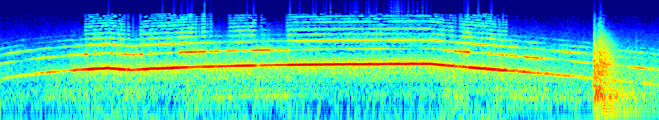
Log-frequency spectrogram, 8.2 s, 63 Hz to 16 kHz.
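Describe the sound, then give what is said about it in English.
A loud submarine collision alarm wails steadily for several seconds, its pitch slowly rising and then falling, with a harsh buzzing edge, ending in a sharp clunk, sounded in fog as the submarine dives immediately after a ship appears dead ahead 500 yards away. “Down the collision alarm.”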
